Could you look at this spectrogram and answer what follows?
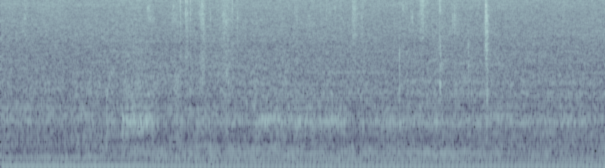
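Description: Steady low hum with a few faint, short clicks.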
